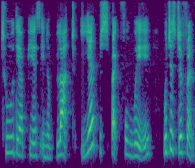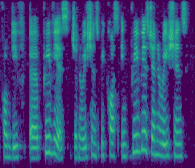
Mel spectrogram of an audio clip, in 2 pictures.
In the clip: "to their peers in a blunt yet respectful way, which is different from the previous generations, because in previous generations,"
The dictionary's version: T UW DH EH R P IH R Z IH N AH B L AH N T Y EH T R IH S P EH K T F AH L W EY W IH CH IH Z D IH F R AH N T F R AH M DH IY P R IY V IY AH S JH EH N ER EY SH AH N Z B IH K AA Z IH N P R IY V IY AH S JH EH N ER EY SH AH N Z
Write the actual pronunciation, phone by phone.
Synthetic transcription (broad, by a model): T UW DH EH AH P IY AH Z IH N AH B L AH T Y EH T R IH S P EH K T F AH L W EY W IH CH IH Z D IH F R AH N T F R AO M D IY P R IY V IY AH S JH EH N ER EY SH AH N S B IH K AA S IH N P R IY V IY AH S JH EH N ER EY SH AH N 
